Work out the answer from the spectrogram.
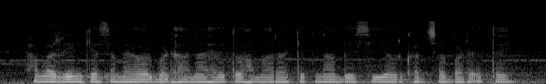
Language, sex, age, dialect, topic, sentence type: Magahi, male, 18-24, Southern, banking, question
